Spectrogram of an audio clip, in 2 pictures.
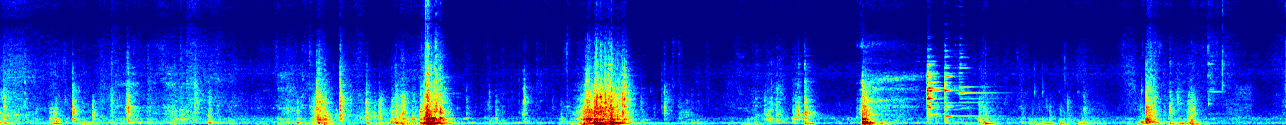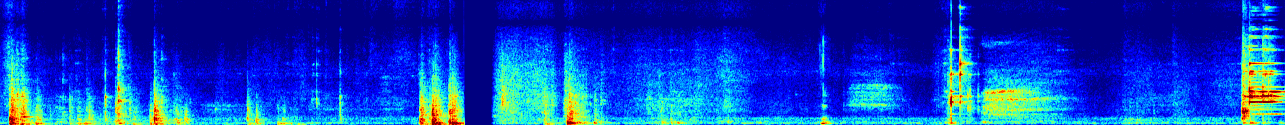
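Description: Irregular metallic clanks, knocks and scrapes as cast-iron pump motor parts and a bracket are handled, turned and set down.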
